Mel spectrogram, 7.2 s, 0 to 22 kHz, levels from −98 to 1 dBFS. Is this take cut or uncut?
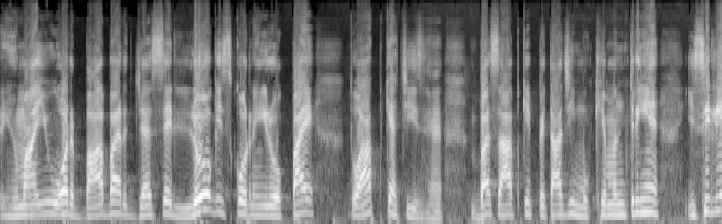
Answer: uncut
